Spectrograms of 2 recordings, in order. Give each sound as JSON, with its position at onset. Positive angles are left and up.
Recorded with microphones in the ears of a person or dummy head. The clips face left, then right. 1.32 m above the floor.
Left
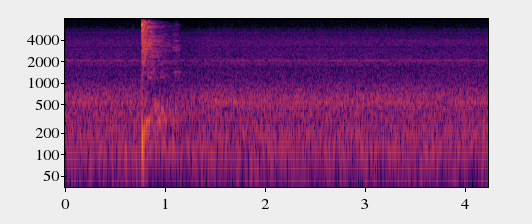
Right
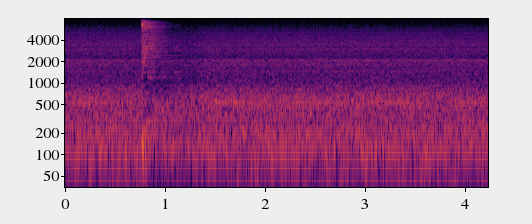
{"t": 0.8, "sound": "a clunk", "side_deg": 55, "distance_m": 0.8}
